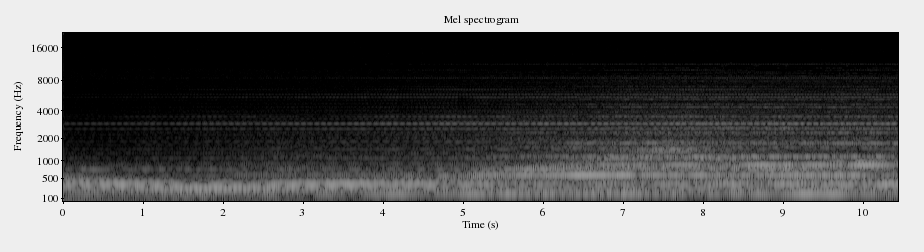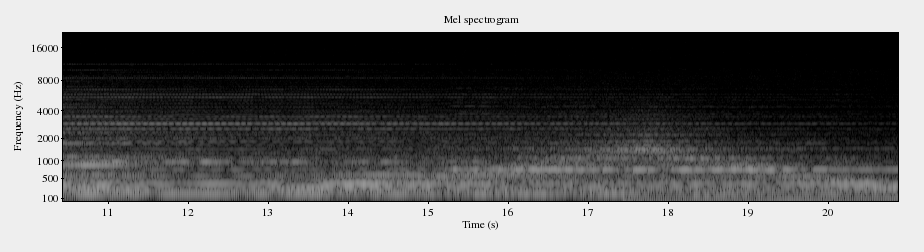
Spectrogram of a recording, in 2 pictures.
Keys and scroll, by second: 11.6 n, 19.9 z.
